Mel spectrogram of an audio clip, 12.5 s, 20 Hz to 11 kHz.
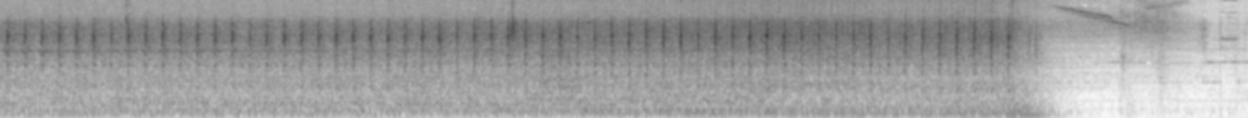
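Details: Nissan VK56DE engine; a sharp, steady knock about three times a second rides over the idle until the engine shuts off; a clear internal engine knock.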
